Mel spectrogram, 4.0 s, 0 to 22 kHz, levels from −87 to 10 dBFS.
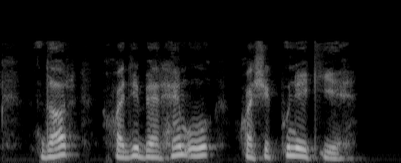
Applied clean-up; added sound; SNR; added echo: none; none; none; none.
